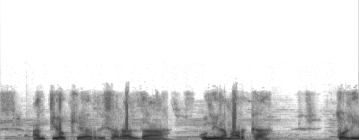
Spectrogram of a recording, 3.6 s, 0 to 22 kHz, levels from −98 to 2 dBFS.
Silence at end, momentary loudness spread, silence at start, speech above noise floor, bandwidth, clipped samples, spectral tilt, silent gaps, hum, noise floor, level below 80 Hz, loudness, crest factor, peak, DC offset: 0 s; 9 LU; 0 s; 25 dB; 8.4 kHz; under 0.1%; -5.5 dB/octave; none; none; -44 dBFS; -64 dBFS; -20 LUFS; 18 dB; -2 dBFS; under 0.1%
